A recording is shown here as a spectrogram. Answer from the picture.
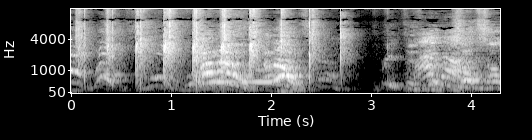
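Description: Hand clapping in a steady rhythm, about three claps a second, under a man's voice over a microphone that sweeps up and down and holds long notes, as in singing. Both stop briefly near three seconds in.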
